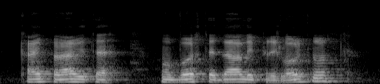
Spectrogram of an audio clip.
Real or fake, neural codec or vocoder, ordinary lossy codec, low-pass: real; none; none; 19.8 kHz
